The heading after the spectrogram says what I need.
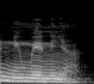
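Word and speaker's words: pneumonia: ठीक है, यहाँ पर भी देखिए पी के बाद है एन तो हम बोलेंगे न्यूमेनिया।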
